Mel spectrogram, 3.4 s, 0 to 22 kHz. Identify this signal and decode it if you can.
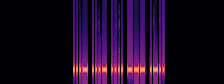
Morse code, heard as a keyed tone, about 48 wpm, 700 Hz. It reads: VVHOL
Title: Code Groups - 5 Letters - 50wpm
